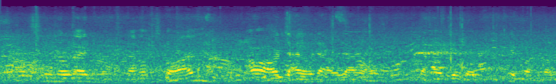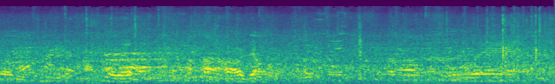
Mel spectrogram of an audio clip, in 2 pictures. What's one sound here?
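A large crowd of spectators chatters and murmurs in a big echoing hall.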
